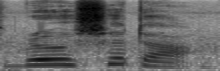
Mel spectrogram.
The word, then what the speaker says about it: bruschetta: hope that makes some sense so whenever you pronounce it next time it's bruschetta okay the next one oh many of you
